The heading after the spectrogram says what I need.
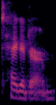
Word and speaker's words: Tegaderm: and surgery or nipple aola complex under a Tegaderm sorry I'm not sure if I'm saying that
